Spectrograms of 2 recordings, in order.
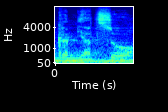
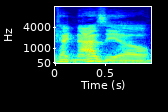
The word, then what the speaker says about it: Cagnazzo: I'm so used to saying Cagnazio, but I guess it's Cagnazzo.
